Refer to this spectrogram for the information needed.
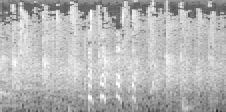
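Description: An audience at a sermon gives a woman a hand clap, a short burst of applause, a dense wash of clapping with a few voices calling out in the middle before it fades away.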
